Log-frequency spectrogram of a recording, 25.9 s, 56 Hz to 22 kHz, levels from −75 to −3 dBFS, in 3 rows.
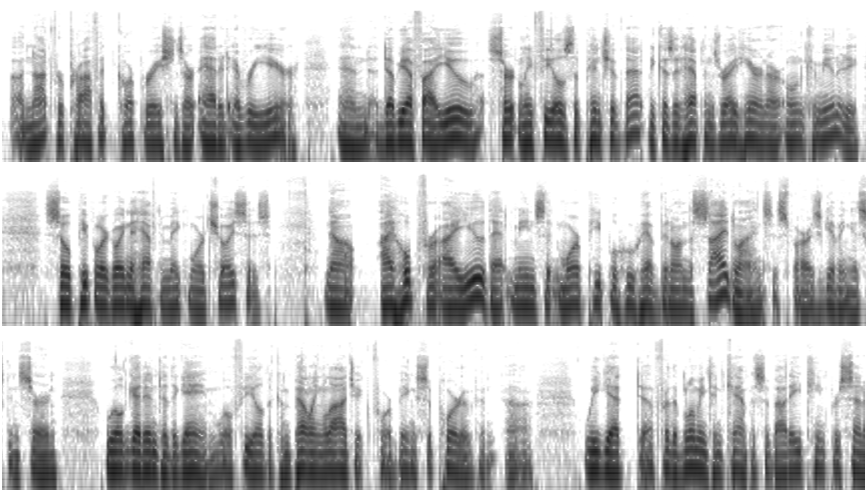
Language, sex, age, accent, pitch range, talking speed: English, male, 60-79, American, 110-125 Hz, 185 wpm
